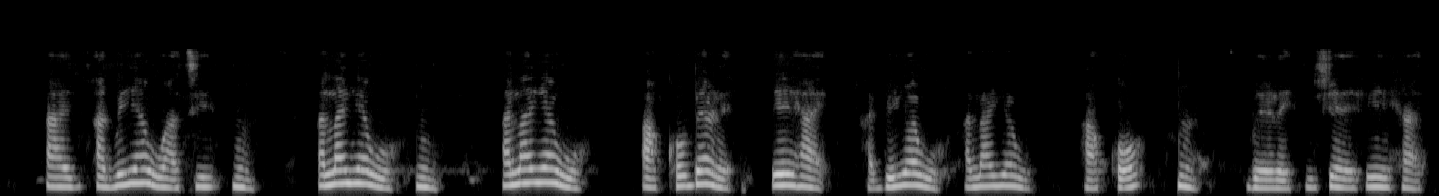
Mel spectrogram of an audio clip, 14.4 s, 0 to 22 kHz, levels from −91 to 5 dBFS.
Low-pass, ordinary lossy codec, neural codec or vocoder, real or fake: none; none; codec, 16 kHz, 4.8 kbps, FACodec; fake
